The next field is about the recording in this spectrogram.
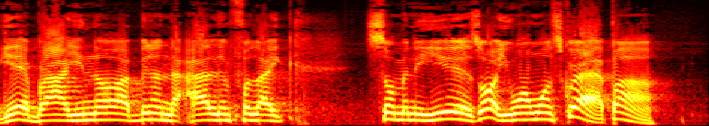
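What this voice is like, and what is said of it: Hawaiian pidgin voice, slightly Jamaican-sounding. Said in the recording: “sound Jamaican a little bit”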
